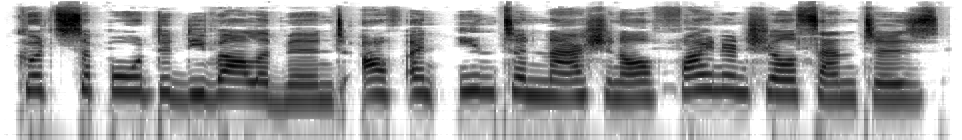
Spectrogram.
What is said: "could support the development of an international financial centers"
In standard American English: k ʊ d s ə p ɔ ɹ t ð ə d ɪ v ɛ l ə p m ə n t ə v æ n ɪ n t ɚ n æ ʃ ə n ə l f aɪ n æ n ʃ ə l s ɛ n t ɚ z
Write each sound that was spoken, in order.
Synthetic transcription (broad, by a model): k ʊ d s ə p ɔ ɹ t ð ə d ɪ v ɛ l ə p m ə n t ə v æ n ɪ n t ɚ n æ ʃ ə n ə l f aɪ n æ n ʃ ə l s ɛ n t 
